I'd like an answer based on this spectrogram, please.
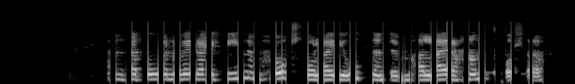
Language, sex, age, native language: Icelandic, female, 30-39, Icelandic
